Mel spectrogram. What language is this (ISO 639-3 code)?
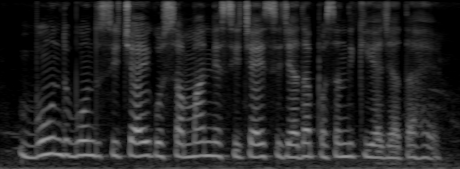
hin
